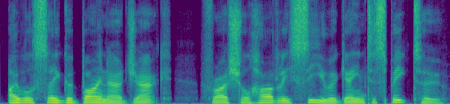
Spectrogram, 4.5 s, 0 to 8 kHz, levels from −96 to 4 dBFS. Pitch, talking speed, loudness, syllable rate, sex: 130 Hz, 225 wpm, -17 LUFS, 4.8 syllables/s, male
